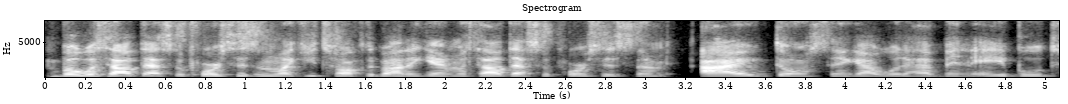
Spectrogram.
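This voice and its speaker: Over a quiet background, a woman with an American accent speaks very fast in a very deep, low pitch with monotone, flat intonation. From Washington DC. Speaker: former college tennis player, mental health advocate. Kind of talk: podcast interview. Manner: halting.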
